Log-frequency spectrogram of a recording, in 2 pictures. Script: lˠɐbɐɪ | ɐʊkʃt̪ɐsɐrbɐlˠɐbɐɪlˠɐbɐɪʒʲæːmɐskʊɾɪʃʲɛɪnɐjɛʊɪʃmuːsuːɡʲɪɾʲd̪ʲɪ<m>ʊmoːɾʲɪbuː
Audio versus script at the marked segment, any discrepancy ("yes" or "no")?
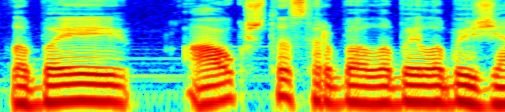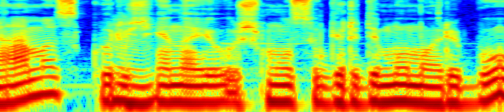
no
